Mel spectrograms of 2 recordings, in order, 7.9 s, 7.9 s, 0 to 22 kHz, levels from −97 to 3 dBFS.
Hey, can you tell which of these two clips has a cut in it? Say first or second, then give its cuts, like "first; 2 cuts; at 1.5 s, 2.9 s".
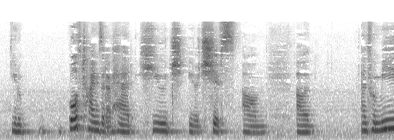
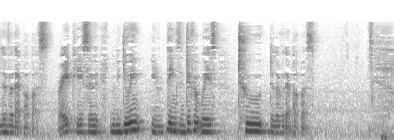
second; 2 cuts; at 1.1 s, 3.3 s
